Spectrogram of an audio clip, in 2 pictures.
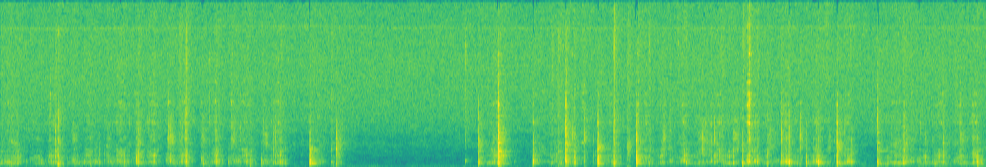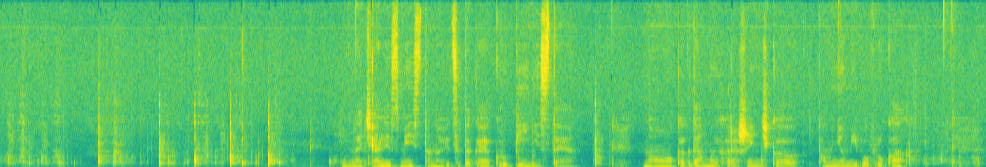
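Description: A plastic spoon stirs thick foam with soft, wet squishing and crackling.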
